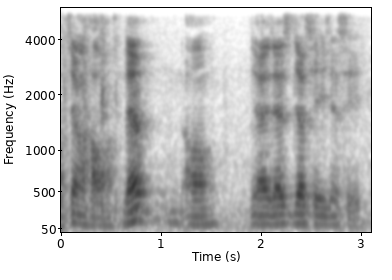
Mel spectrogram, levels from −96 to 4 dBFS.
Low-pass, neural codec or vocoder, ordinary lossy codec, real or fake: 5.4 kHz; none; none; real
